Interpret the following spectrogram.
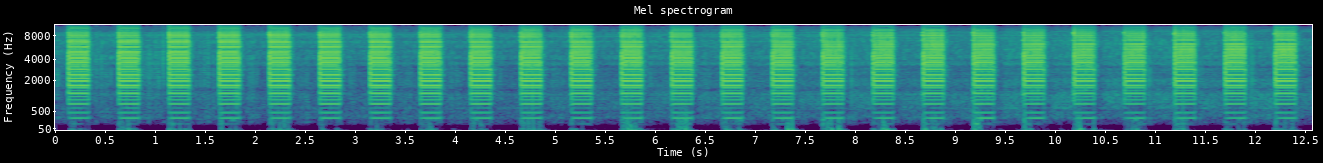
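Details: EWM Tetrix XQ 230 Puls AC/DC inverter TIG welding 5000-series aluminium lap joint: 2.4 mm lanthanated tungsten, 2 mm filler, 94 A pulsed (0.20 s pulse/0.30 s pause), 150 Hz rectangular AC. Steady buzzing arc pulsing evenly about twice a second, clean tone; normal AC TIG arc.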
